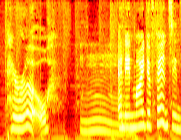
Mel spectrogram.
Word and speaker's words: Perrault: mispronouncing two names so i have always heard it said charles perrault but it's come to my attention that that's anglicized and it's wrong so it's actually charles perrault and in my defense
